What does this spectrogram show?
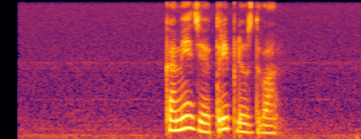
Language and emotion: Russian, neutral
